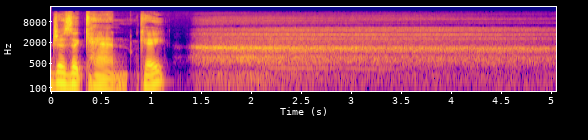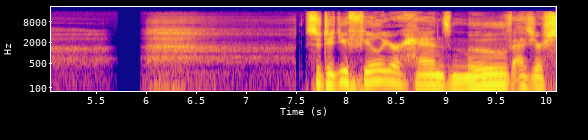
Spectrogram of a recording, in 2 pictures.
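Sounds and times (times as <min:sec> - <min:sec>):
speech: 0:00.0 - 0:01.6, 0:07.7 - 0:10.0
deep breathing into the stomach: 0:01.2 - 0:07.6.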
